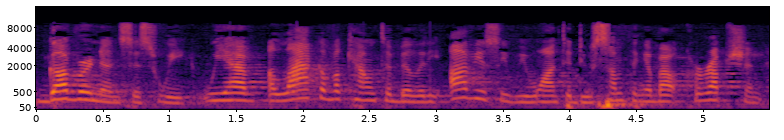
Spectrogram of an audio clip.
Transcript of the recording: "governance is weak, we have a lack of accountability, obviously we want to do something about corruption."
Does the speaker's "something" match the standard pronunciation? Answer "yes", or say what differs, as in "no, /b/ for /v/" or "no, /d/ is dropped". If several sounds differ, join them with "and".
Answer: yes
